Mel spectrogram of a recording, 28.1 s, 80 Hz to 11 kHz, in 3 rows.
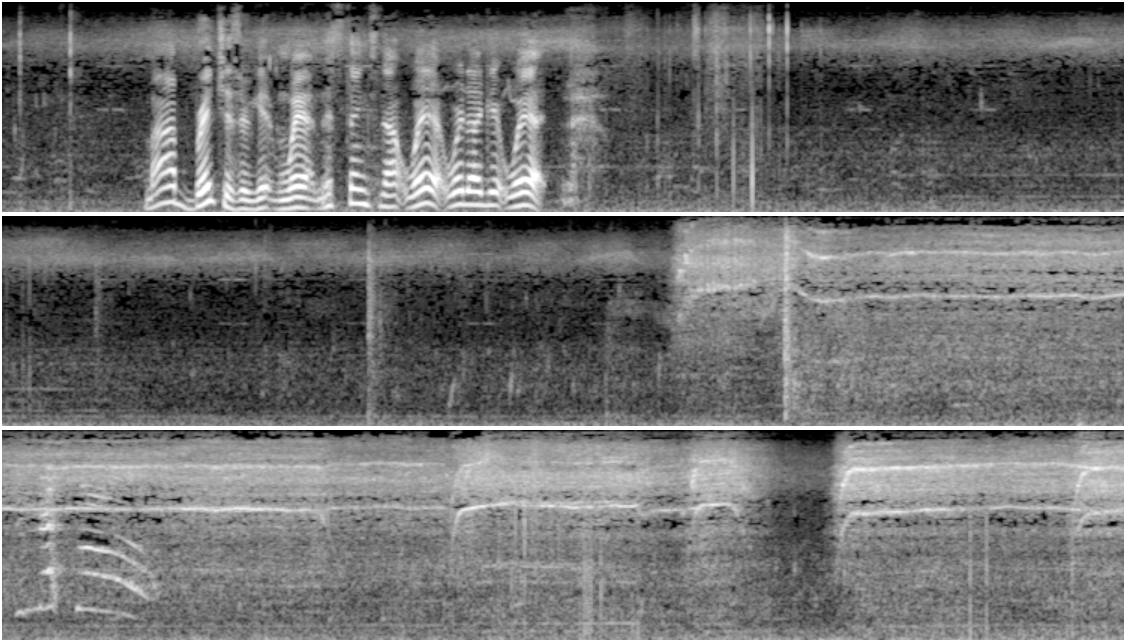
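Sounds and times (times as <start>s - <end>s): faint insect buzz: 0.0s - 28.0s
churning water: 10.8s - 28.0s
electric motor whine: 14.8s - 28.0s.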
